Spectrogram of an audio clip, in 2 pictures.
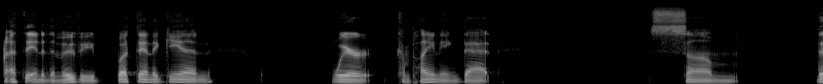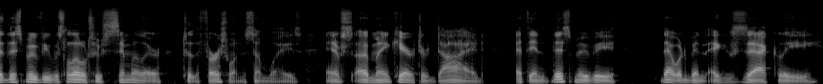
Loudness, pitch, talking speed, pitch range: -32 LUFS, 100 Hz, 165 wpm, 90-105 Hz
